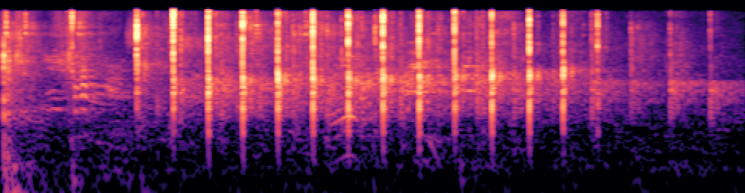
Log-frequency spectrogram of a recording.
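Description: A table tennis ball clicks against a table and paddles in a quick, steady rhythm in a large echoing hall.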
